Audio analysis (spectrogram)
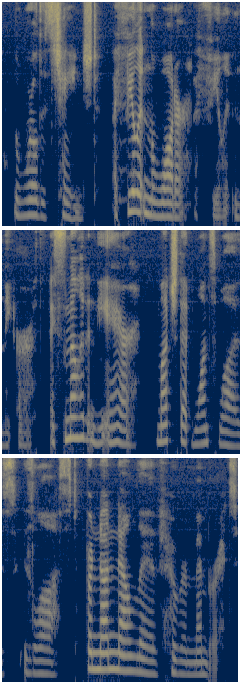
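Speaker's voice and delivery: wrathful, anger-filled read. Showing a voice-acting read of the script as Wrath. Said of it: "so that's Wrath".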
